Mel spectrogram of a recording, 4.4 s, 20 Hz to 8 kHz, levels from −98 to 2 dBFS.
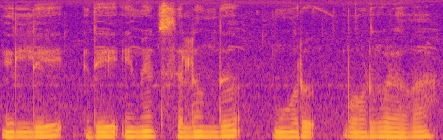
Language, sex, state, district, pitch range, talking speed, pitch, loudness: Kannada, male, Karnataka, Bidar, 95-105 Hz, 110 wpm, 100 Hz, -16 LUFS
